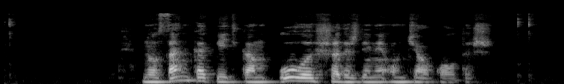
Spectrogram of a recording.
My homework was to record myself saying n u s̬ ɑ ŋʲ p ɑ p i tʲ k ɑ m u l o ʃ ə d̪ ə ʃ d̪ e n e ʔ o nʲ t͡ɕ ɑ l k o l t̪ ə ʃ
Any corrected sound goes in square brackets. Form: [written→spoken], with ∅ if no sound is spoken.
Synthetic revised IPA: n [u→o] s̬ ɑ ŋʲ [p→k] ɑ p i tʲ k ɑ m u l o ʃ ə d̪ ə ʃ d̪ e n e ʔ o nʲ t͡ɕ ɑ l k o l t̪ ə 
